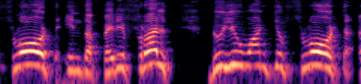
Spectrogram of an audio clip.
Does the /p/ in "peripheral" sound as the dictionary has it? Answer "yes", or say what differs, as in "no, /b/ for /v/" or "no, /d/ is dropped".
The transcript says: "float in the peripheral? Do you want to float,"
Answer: yes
